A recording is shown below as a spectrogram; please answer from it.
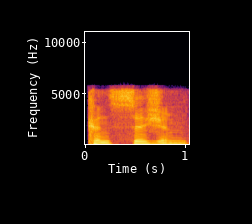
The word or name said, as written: concision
